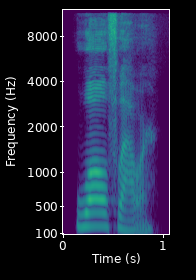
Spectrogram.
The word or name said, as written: wallflower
